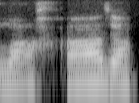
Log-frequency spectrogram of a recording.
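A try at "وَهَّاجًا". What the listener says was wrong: ఇక్కడ కొంచెం దీర్ఘం లాగాలి, అలిఫ్ మద్ చేయాలి దీన్ని.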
